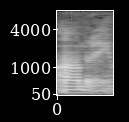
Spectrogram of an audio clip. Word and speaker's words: hambre: I am hungry tengo hambre well see the word ham if you want a hamburger you're probably hungry or if you want a ham sandwich you're probably hungry now don't get confused a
